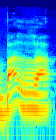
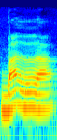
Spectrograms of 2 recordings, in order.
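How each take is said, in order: First: The middle consonant is single and soft. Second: The middle consonant is single and soft.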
